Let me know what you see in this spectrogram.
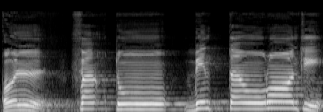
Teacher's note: وقف کی صورت میں گولتا کو ہا پڑھیں گے۔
